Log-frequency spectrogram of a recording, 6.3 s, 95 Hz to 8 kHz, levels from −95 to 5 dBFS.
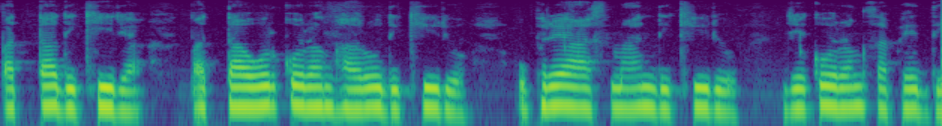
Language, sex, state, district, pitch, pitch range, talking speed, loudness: Rajasthani, female, Rajasthan, Nagaur, 180 Hz, 175-185 Hz, 160 wpm, -15 LUFS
